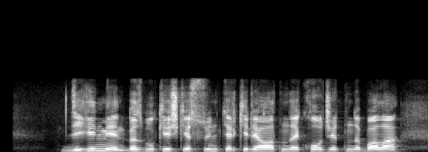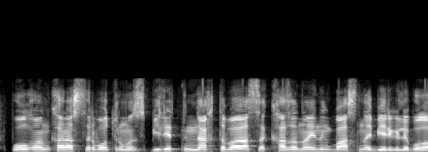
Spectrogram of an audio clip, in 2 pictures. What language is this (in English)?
Kazakh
